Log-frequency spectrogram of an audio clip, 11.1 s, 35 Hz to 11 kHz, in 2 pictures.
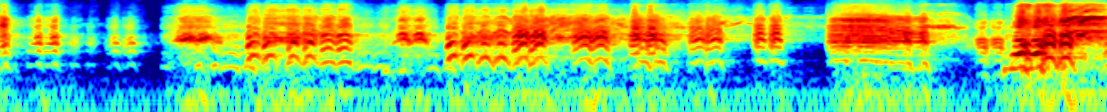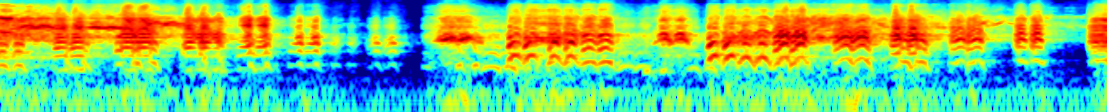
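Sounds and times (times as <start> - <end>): spooky laughing voice: 4.2 - 6.3.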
